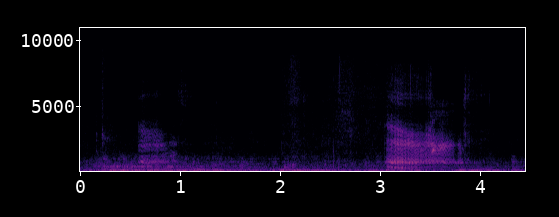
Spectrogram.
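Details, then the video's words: Old male cat giving a whiny, angry meow because he wants to be let out of the room he sleeps in: a short meow early on, then a louder drawn-out one, over a steady low indoor hum. "Angry Meows"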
